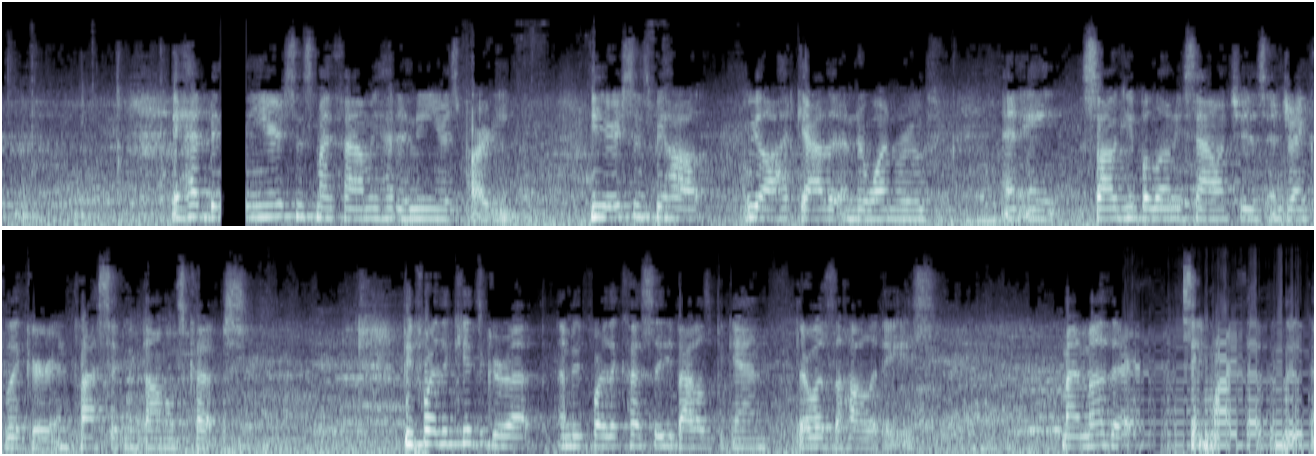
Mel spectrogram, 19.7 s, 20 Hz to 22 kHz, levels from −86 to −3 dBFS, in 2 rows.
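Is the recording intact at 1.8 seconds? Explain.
No, 1.8 seconds falls inside a rebuffering stall running from about 1.64 to 1.83 s. The player drained its downloaded audio and had to sit and wait for more data, so the sound just drops to silence for roughly 0.2 s (195 ms added). When the data catches up, playback picks up exactly where it left off, so nothing is skipped or lost. It's a pure pause inserted into the timeline.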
